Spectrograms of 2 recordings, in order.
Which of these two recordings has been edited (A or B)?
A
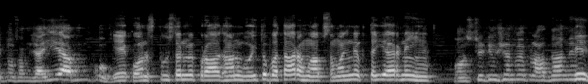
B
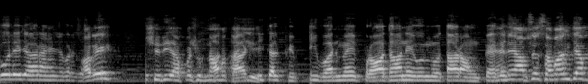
B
